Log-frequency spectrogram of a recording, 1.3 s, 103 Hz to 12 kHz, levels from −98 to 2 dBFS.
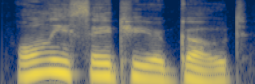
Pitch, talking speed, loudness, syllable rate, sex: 155 Hz, 235 wpm, -14 LUFS, 5.5 syllables/s, male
